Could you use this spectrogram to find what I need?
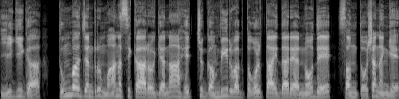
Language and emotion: Kannada, happy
